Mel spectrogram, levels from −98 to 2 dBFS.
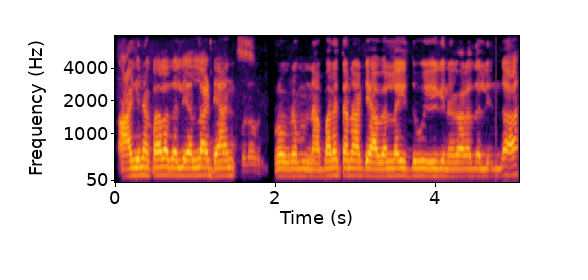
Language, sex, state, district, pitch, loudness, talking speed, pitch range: Kannada, male, Karnataka, Bellary, 150 Hz, -15 LUFS, 165 wpm, 140-155 Hz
